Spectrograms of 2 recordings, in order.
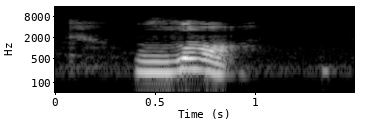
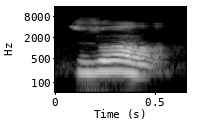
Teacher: Jadi lidah berada di antara gigi atas dan gigi bawah.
